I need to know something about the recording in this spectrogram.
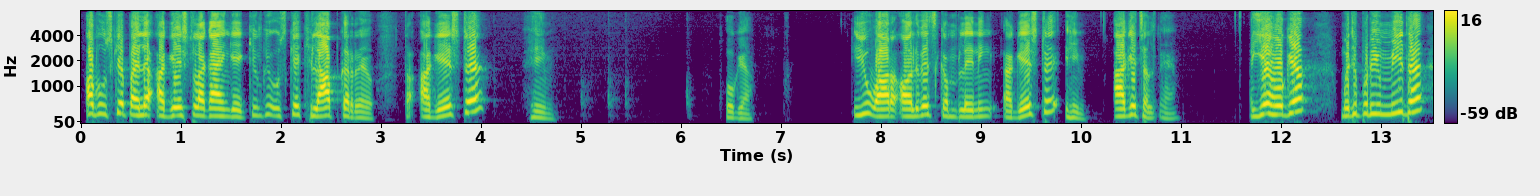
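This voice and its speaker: A teacher explaining English grammar in Hindi, going step by step, asking questions and answering them, and slowing down to spell out each example sentence. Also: mid-range voice, animated, darkish tone, no room sound.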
